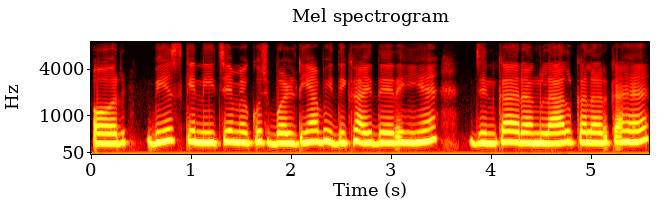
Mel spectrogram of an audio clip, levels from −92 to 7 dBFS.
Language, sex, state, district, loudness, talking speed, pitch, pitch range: Hindi, female, Jharkhand, Garhwa, -12 LUFS, 195 wpm, 240 Hz, 230-255 Hz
